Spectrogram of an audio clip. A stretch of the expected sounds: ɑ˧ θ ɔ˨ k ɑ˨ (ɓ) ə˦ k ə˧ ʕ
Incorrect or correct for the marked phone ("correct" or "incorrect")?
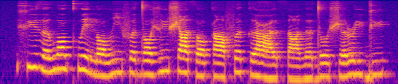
incorrect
